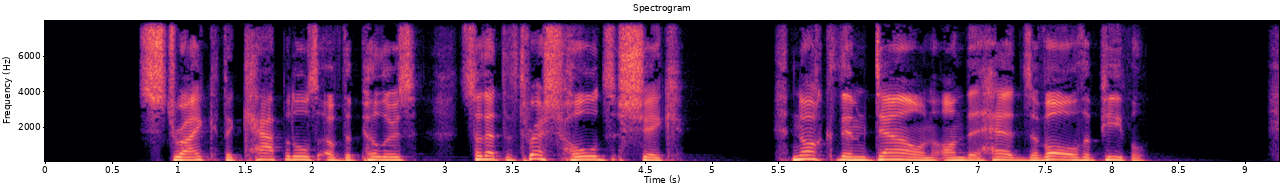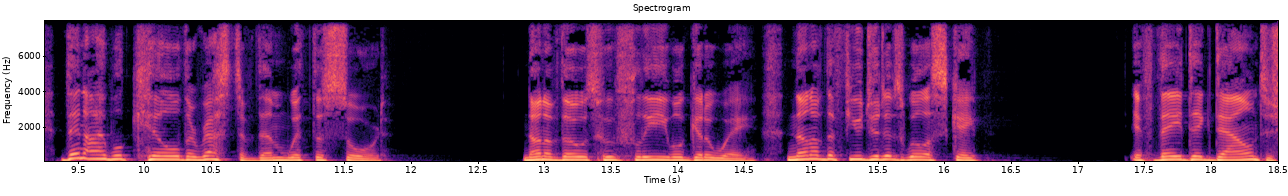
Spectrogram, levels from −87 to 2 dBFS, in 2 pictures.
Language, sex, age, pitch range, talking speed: English, male, 30-49, 125-175 Hz, 165 wpm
